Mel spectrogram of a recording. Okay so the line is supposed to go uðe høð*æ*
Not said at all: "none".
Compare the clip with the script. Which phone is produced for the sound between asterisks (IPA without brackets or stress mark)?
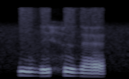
æ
